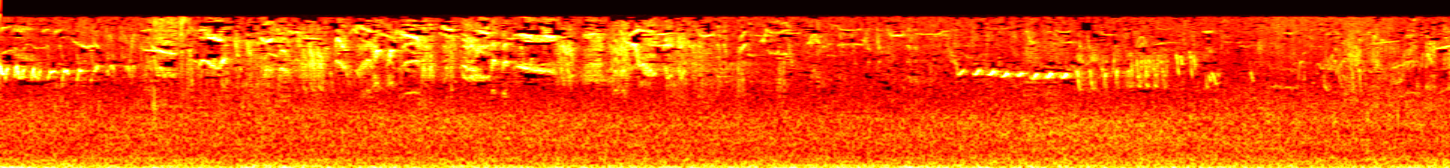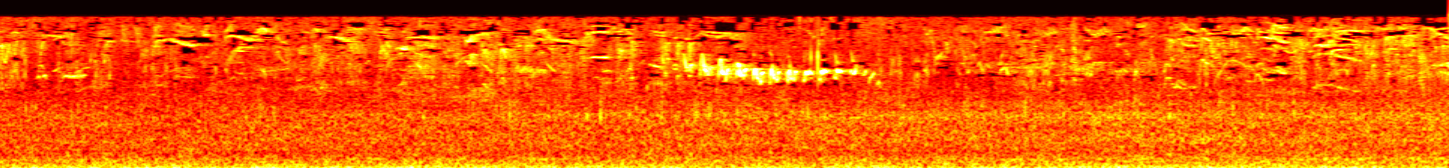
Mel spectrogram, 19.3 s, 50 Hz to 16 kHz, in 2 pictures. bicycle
0:00.0 0:06.4

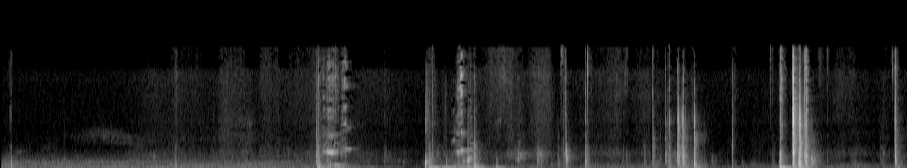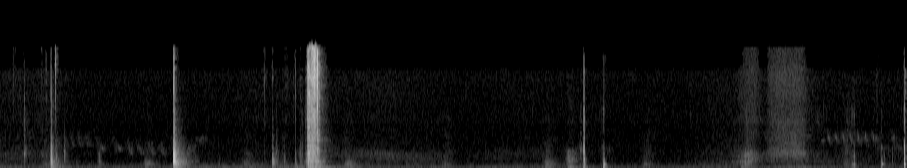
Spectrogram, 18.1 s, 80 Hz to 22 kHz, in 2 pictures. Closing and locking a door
0:04.2 0:05.8, 0:06.5 0:07.1, 0:07.7 0:08.4, 0:11.8 0:12.4

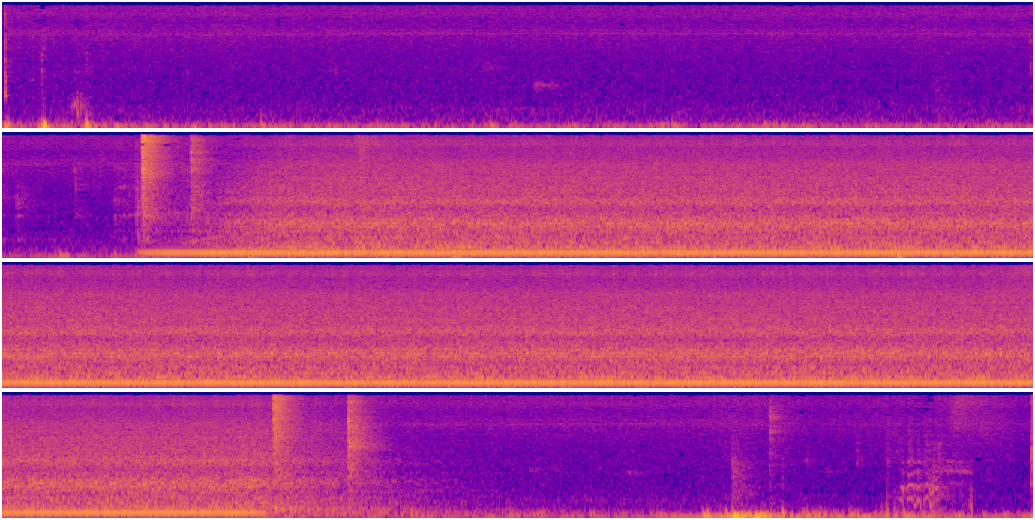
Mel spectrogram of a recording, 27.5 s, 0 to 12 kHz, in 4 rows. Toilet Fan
0:06.1 0:27.4

